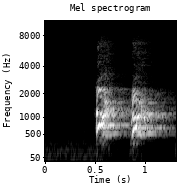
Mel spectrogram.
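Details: Two rapid, loud barks close together from a pet dachshund named Kiko or Choco, the second following the first after about a third of a second.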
